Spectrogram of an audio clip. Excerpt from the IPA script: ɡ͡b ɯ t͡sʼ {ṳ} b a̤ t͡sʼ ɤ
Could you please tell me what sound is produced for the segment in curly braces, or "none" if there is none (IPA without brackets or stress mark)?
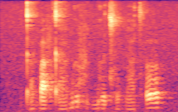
o̤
